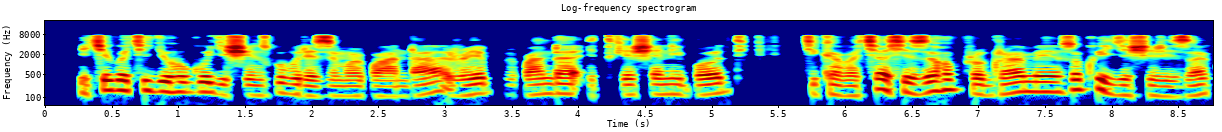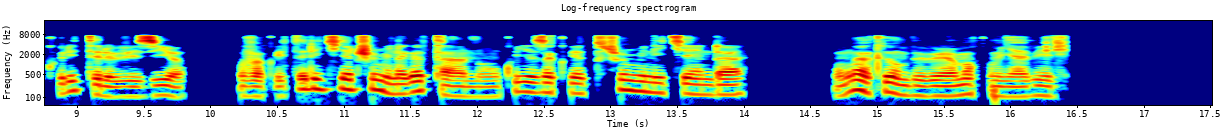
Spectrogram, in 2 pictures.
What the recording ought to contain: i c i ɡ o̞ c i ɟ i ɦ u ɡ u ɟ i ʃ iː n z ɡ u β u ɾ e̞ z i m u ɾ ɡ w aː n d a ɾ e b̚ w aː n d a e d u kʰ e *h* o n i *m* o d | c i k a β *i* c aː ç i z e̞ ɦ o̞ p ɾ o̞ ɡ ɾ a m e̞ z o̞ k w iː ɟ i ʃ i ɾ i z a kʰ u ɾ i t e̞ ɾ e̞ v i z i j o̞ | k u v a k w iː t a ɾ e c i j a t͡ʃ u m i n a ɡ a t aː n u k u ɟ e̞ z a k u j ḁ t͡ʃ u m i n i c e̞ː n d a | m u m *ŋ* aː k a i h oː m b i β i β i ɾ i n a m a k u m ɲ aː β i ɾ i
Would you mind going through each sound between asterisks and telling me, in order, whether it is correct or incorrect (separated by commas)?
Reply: incorrect, incorrect, incorrect, correct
